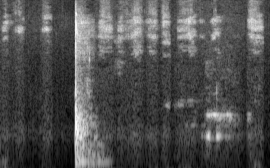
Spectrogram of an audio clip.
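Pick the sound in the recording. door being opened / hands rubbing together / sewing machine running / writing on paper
writing on paper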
